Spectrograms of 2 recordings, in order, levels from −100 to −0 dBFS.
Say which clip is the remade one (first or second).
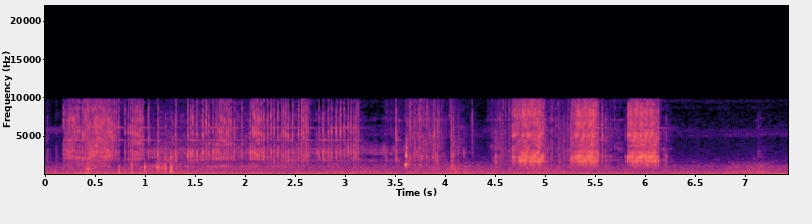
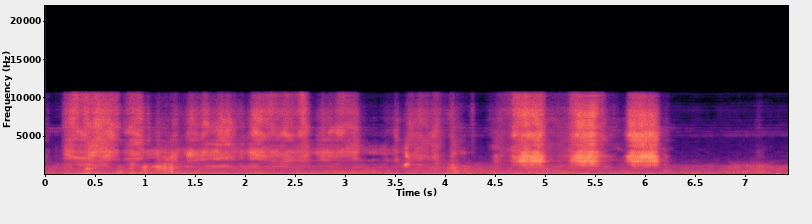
second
